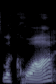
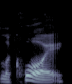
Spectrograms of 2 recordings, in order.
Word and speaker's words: La Croix: It's actually pronounced La Croix in like French, mm-hmm. but they decided it's pronounced La Croix, like enjoy.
